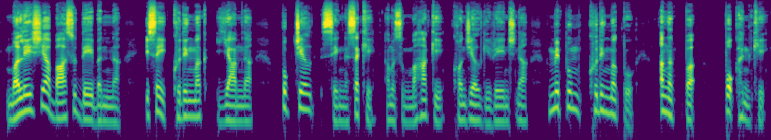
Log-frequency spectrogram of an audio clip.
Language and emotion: Manipuri, neutral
